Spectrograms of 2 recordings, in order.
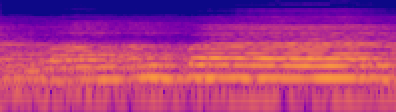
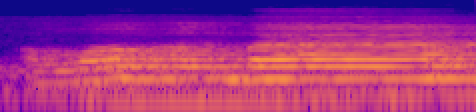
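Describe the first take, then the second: First: The vowel after b in akbar is drawn out. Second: The same.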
